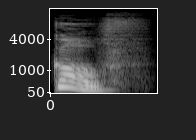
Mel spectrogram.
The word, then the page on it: golf: British English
